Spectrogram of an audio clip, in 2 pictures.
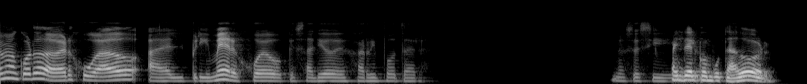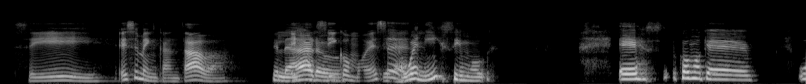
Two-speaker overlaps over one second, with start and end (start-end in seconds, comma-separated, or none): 10.9-12.3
